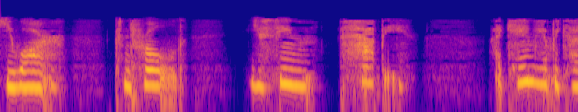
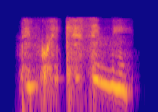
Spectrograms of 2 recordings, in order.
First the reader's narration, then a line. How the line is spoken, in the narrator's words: she gasped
